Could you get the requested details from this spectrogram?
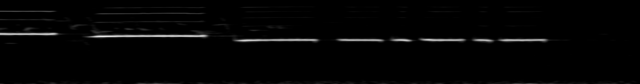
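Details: White-throated sparrow (Zonotrichia albicollis) song: pure whistled notes, a high one and a long slightly lower one, then a run of lower repeated whistles. No other sounds.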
